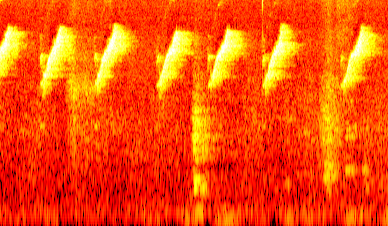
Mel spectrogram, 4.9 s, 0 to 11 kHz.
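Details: Unknown bird on September 27, 2022, giving quick high rising chirps in an even series, about seven notes; a couple of soft broadband knocks sound in the background.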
